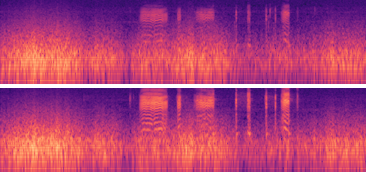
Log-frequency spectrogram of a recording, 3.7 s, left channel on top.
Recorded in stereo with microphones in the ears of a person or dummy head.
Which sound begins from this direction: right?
A squeak, at 1.3 s.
